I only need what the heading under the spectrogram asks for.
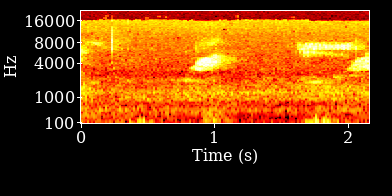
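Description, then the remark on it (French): Faint birdsong in the evening by the sea, a few short high chirps and a sustained tweet against quiet outdoor ambience, with low soft cooing underneath. “bah là, ce soir, là, je suis en train d'écouter le chant des oiseaux, bah, regarder la mer au loin, bah ça c'est des petites choses que j'oublie.”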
